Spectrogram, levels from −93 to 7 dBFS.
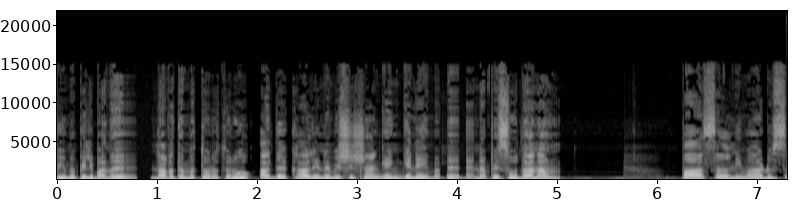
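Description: AAC frame loss with concealment strikes at 0.69 to 1.02 s. About 256 ms of audio is lost. The decoder rebuilds it from the last good spectrum, giving a smeared, noisy patch. At 3.74 to 4.22 s, shorter gaps of up to about 70 ms sound phasey and broken.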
